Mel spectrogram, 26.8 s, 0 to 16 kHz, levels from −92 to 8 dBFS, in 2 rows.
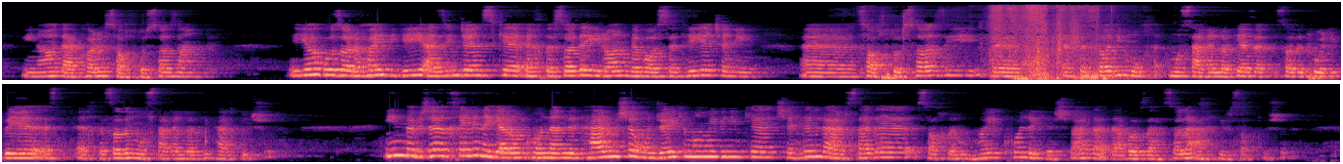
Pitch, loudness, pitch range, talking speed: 205 Hz, -16 LUFS, 185-235 Hz, 130 wpm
